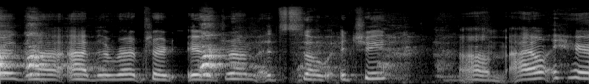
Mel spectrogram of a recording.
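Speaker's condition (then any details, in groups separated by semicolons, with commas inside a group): Cerebral palsy, mild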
